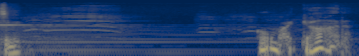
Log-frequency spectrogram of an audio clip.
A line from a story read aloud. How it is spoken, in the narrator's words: I whispered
